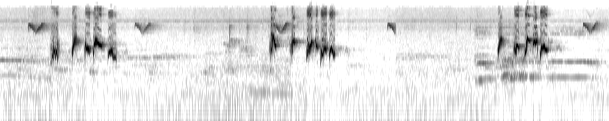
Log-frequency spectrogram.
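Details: Thai red-whiskered bulbul performing the southern master-pattern song meant to excite birds and tutor young birds: three energetic, chattering whistled phrases roughly every three seconds, separated by quiet gaps with faint distant high chirps.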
